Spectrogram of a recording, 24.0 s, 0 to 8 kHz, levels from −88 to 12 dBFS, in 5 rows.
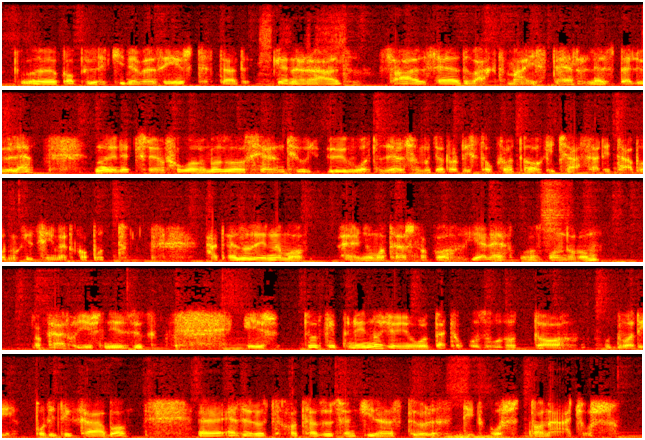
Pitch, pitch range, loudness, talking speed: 95 Hz, 85-125 Hz, -16 LUFS, 125 wpm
